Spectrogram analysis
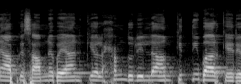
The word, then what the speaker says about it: الحمدللہ: الحمدللہ ہے نا، لفظ الحمدللہ، اگر ہا کو واضح نہیں کیا نا، ایسے ہی پڑھ دیا الحمدللہ، یعنی ہا کو صحیح تلفظ کے ساتھ ادا نہیں کیا، تو یہ الحمدللہ کا مطلب بن جائے گا دھیمی آگ اللہ کی.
